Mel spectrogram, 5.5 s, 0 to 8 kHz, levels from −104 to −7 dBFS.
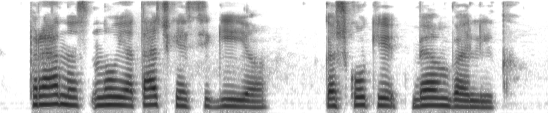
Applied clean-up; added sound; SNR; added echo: none; none; none; none.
